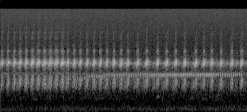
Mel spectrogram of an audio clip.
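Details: Pond tree frogs singing through a mid-April night in North-East Italy: a brisk, regular train of harsh croaks, with a long even trill of mole crickets entering after two seconds and holding steady.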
